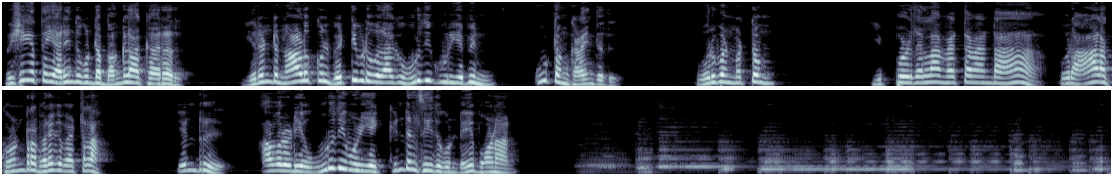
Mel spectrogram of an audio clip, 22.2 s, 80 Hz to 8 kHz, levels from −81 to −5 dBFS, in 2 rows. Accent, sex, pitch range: native, male, 165-225 Hz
